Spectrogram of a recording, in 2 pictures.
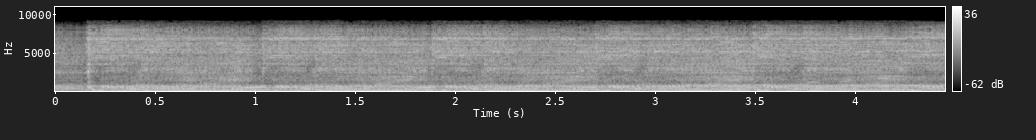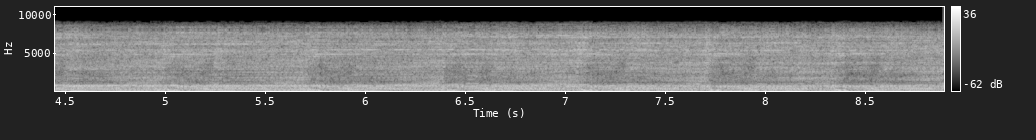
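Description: Recorded dance music with guitar played loud over a sonidero's sound system, with a steady beat and a repeating bass line.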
